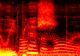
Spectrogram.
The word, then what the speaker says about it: Whiplash: Oui, c'est Whiplash.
